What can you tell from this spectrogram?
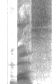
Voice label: "bas", Spanish

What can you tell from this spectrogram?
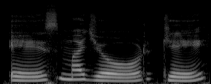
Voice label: "mayor que", Spanish

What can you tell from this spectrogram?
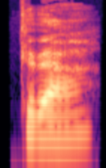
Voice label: "cra", Spanish syllable

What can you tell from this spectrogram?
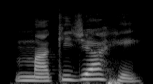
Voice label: "maquillaje", Spanish

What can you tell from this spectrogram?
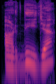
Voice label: "ardilla", Spanish

